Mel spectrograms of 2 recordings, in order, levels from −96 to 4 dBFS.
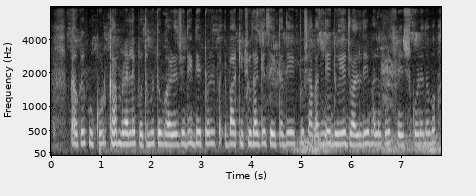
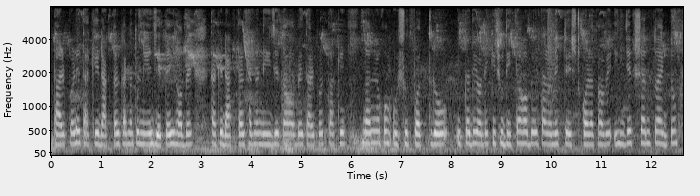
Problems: background sounds at intervals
